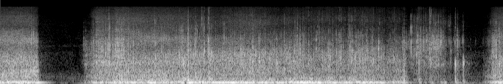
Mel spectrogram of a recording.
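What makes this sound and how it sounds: Silicone bristle gloved fingers grip, scratch and rub a dark grey foam microphone windscreen. The result is a loud, deep rumbling scrape centered around 82 Hz, with muffled crunching texture and almost no high end. The sound drops out briefly near the start and again near the end.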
